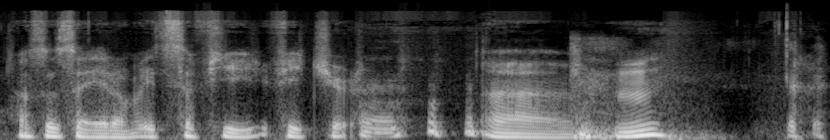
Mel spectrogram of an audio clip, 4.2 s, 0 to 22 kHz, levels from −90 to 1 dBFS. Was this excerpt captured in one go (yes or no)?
yes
